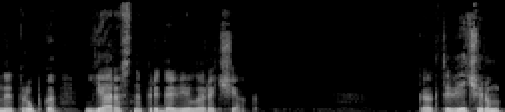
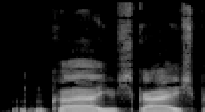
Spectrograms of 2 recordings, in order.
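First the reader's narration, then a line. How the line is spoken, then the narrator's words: Muttered. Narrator (Russian): пробормотал он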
